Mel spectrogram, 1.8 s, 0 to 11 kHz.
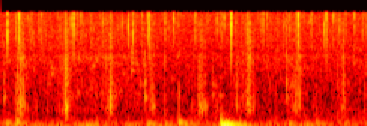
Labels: {"label": "biophony, grazing", "recorder": "SoundTrap 300"}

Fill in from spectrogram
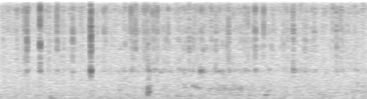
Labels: {"label": "ambient", "recorder": "HydroMoth"}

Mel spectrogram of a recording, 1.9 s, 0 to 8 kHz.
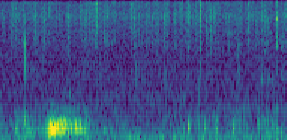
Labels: {"label": "biophony, growl", "recorder": "SoundTrap 600 or HydroMoth"}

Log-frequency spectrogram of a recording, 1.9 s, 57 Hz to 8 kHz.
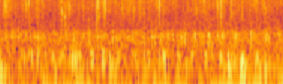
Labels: {"label": "biophony, pulse", "recorder": "SoundTrap 500"}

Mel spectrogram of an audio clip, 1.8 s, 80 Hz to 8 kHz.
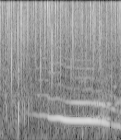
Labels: {"label": "biophony", "recorder": "SoundTrap 300"}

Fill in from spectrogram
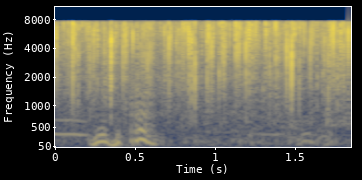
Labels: {"label": "biophony, cascading saw", "recorder": "SoundTrap 600 or HydroMoth"}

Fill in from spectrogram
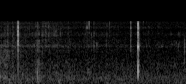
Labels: {"label": "ambient", "recorder": "HydroMoth"}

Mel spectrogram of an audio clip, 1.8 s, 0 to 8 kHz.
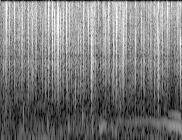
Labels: {"label": "biophony, cascading saw", "recorder": "SoundTrap 600 or HydroMoth"}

